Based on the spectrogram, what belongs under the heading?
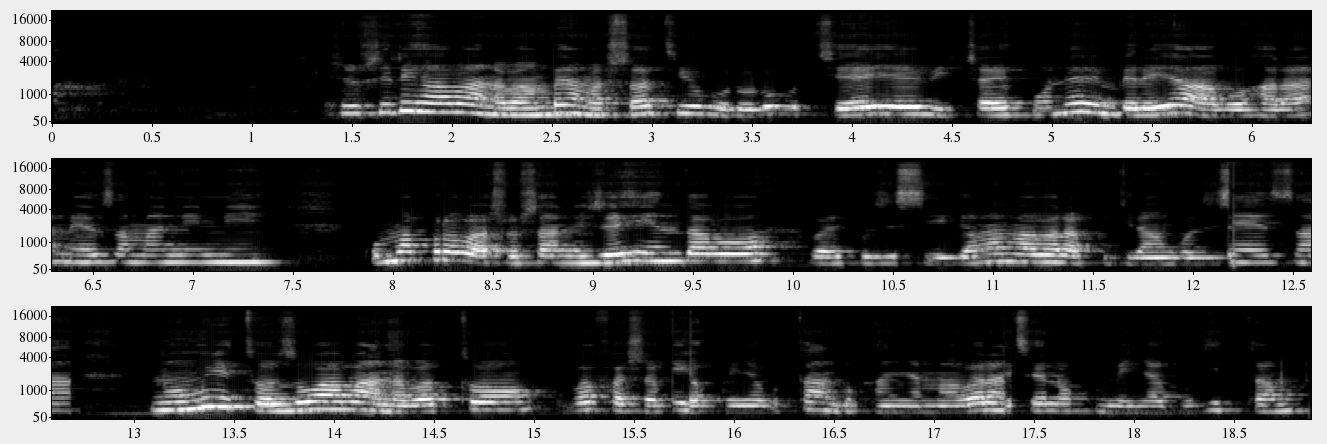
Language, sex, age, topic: Kinyarwanda, female, 25-35, education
